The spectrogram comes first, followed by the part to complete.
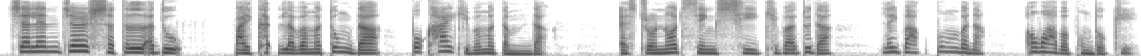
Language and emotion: Manipuri, sad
